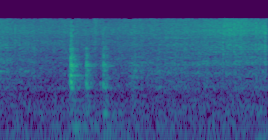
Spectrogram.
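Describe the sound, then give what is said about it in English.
Spicy sausage meatballs browning and sizzling in a pan, cooking for a gnocchi dish. A steady, bright frying hiss runs throughout, with a few quick scraping clicks of stirring near the start. “So while this is going, we'll get this browning here like that. So you're gonna make this little meatball.”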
